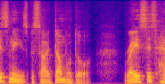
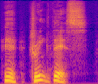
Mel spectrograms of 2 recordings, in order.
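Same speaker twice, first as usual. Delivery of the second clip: higher, pressing voice; desperate urging; 7 semitones higher, 4 dB louder, slower than usual. A narrator's reading. Harry coaxing Dumbledore to drink, raised desperate urging. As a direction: urge him on, voice pitched up in desperation. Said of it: "said Harry desperately".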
